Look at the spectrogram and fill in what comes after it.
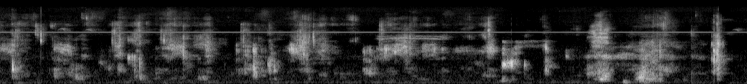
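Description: A man chewing and biting chicken liver with his mouth close to the microphone: wet chewing, lip smacks and mouth clicks in an irregular run. There is a louder bite about six seconds in as he takes a big mouthful.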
